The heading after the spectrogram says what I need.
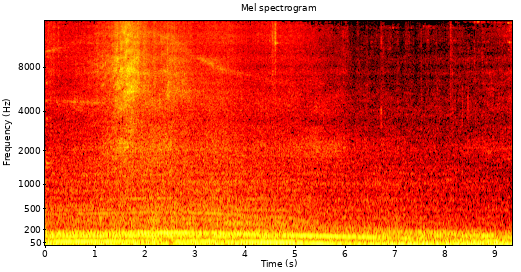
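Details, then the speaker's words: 1998 Ford F1000 4x4 while driving: heavy, deep, loud droning roar holding steady while rolling; drivetrain drone, source not yet pinned down. "Você está escutando esse barulho aí? Um ronco bem alto?"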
